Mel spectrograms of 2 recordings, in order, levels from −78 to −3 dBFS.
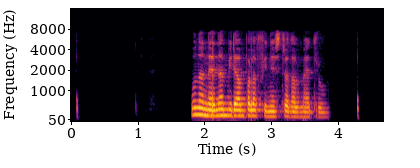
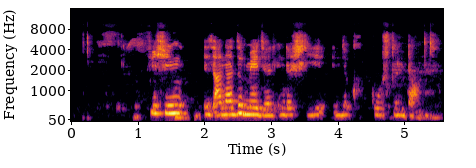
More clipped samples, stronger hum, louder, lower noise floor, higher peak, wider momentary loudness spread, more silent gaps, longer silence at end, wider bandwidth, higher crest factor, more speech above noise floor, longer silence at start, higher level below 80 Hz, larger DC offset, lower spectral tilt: neither; neither; about the same, -17 LUFS vs -17 LUFS; first, under -90 dBFS vs -41 dBFS; about the same, -2 dBFS vs -2 dBFS; about the same, 21 LU vs 20 LU; neither; first, 0.85 s vs 0.05 s; second, 8 kHz vs 9.6 kHz; about the same, 18 dB vs 16 dB; first, over 74 dB vs 24 dB; first, 1.8 s vs 0.25 s; about the same, -58 dBFS vs -60 dBFS; neither; first, -5.5 dB/octave vs -4 dB/octave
